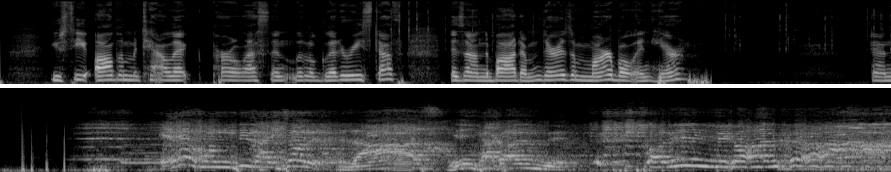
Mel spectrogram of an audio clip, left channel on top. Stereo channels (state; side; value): different; both; correlation 0.00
